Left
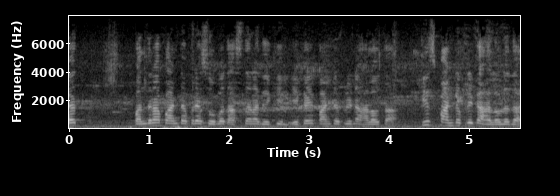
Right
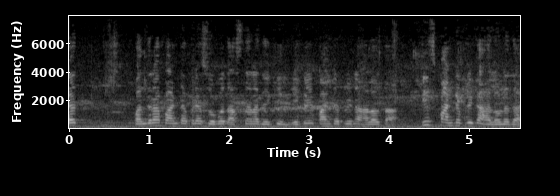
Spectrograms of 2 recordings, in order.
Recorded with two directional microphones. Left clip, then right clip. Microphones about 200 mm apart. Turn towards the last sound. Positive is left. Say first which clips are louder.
# left 5 dB
turn(degrees=10)  # may be behind; listen again after turning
